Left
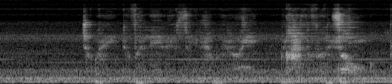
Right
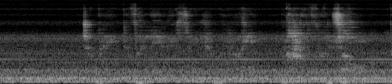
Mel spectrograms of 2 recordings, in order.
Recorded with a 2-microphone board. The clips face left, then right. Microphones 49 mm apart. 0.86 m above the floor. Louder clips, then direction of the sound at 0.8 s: Right 1 dB; 65° left (ahead or behind).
